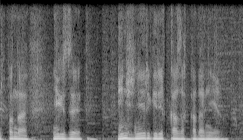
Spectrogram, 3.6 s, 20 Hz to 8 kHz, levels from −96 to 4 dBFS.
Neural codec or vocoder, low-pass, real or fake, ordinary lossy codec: none; none; real; none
